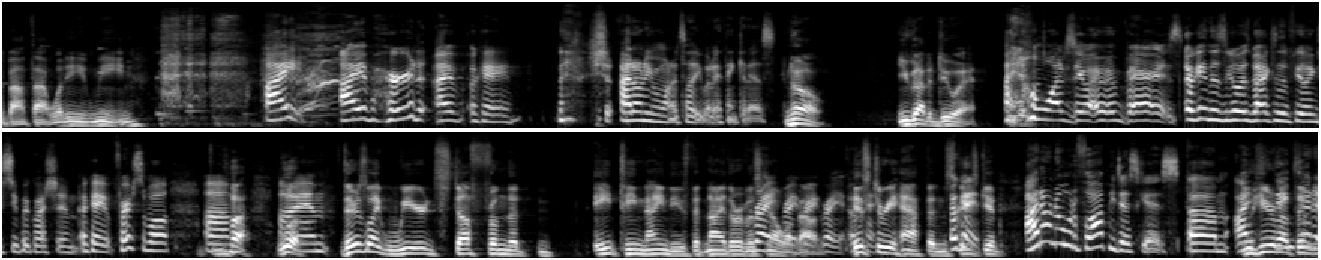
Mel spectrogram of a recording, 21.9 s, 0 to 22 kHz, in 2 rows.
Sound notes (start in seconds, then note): 1.3 laughs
